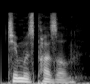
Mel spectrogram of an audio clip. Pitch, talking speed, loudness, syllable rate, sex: 115 Hz, 200 wpm, -15 LUFS, 5.3 syllables/s, male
